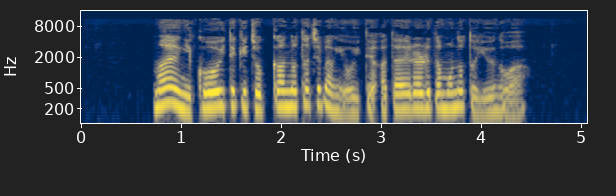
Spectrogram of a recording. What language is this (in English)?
Japanese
